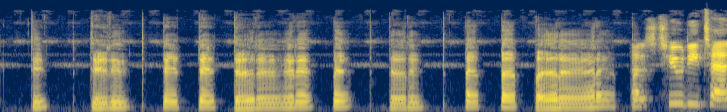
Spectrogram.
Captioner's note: starts humming the elevator music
